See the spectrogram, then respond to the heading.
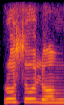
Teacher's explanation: آواز کو ناک میں چھپانا ہے دیر تک، اکمل غنہ ہوگا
